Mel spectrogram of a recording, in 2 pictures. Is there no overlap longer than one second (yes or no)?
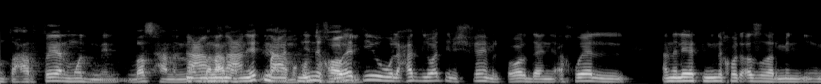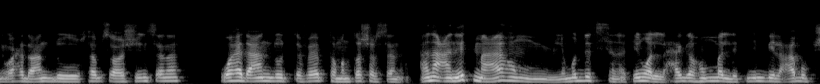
no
